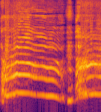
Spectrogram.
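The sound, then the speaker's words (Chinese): A voice imitates the wailing of a man being beaten with punishment rods by yamen runners, a long, high, dog-like howl that slides slightly downward, breaks briefly with a gasp, then rises into a second loud wail. “衙役过来，摁倒之后抡起刑杖，跟雨点似的，噼啪噼啪，这通揍，打的孙大军那嗓子眼都发出狗动静来了。什么叫狗动静？哀嚎，”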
